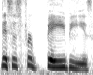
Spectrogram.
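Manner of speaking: mock bratty teenager voice, dismissive and drawn-out. Retelling how they complained as kids about seeing the show: imitating bratty complaining. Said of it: "we were s-, such brats about it".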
